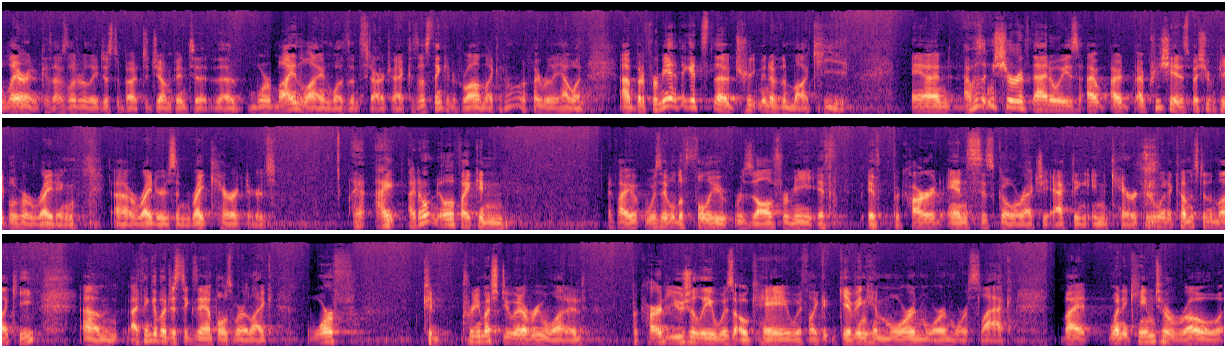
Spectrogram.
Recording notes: Recorded live at the Creation "56 Year Mission" Convention in Las Vegas.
